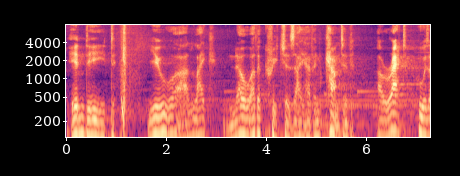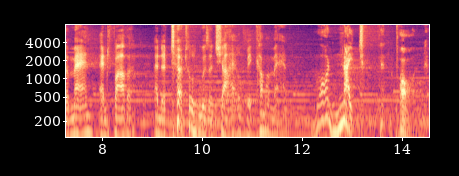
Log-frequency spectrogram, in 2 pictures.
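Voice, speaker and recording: Deep, slow, theatrical immortal villain. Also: male voice, long reverb tail, over music. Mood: grand, foreboding. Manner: slow, grandiose, riddling speech. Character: menacing, theatrical male Rat King, an ancient scheming immortal. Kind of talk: dramatic comic-book audio drama acting.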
